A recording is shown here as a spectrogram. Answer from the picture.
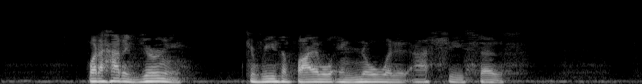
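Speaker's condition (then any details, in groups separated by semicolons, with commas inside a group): Cleft palate; congenital cleft palate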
